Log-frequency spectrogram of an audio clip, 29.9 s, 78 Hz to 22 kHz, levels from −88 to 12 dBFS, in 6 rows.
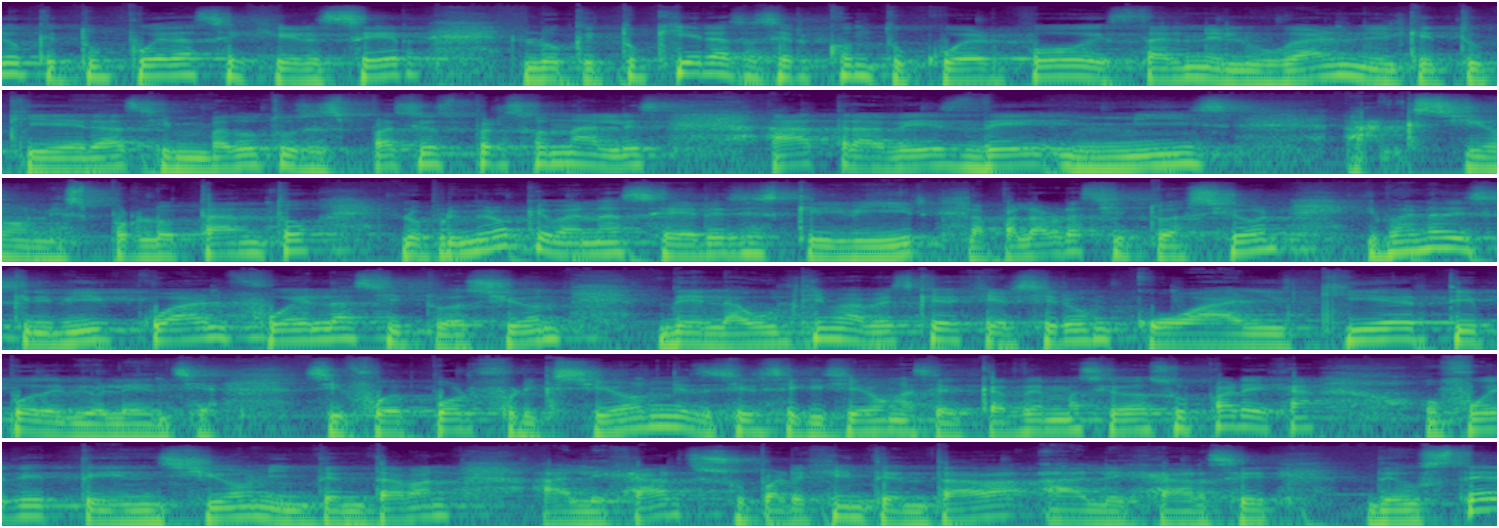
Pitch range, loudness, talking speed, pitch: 120-155 Hz, -17 LUFS, 175 wpm, 135 Hz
